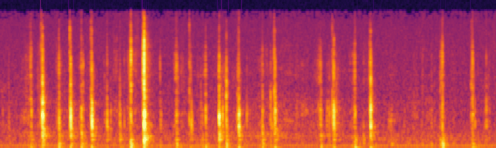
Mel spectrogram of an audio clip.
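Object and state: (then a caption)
Bamboo computer keyboard being typed on. Slow typing with fingertips and long nails on a full-size bamboo computer keyboard with wooden keys. Quiet, dry, clicky taps arrive one by one at an uneven pace, each with a bright edge and almost no ring. A faint low hum runs underneath throughout.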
